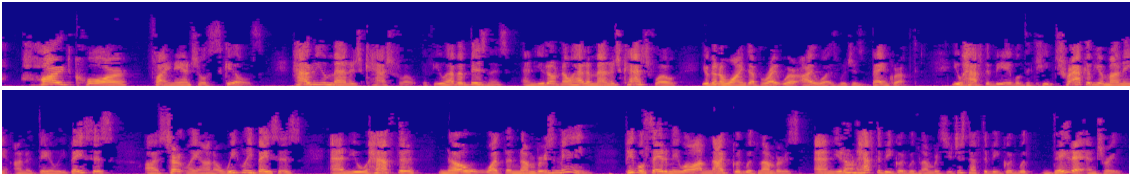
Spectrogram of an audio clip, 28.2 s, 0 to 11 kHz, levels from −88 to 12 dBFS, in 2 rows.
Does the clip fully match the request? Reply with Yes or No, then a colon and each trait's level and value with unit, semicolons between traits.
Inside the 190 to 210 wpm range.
Yes: average, 200 wpm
